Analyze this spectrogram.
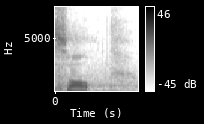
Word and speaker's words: NaCl: this new salt Library na ACL so pronounce that salt which is aiming at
